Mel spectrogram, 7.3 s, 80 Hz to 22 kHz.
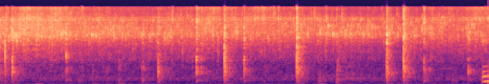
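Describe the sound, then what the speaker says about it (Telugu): Chopped onions frying in a pan for upma, a soft steady sizzle broken by repeated spoon scrapes and taps at an uneven rhythm, close by with no voices. "ఒక 2 ఆనియన్స్ కట్ చేసి ఆనియన్స్ వేస్తున్నాను. ఒక 10 మినిట్స్ అలా మగ్గనివ్వాలి."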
